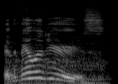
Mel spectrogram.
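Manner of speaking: lightly voiced trailer imitation; mock awe. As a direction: say it like the movie trailer. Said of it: "and you're like".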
